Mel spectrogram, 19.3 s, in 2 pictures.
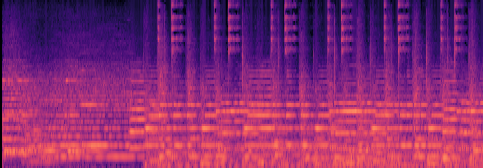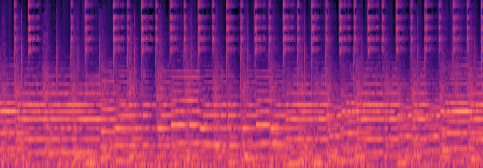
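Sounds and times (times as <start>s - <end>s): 
orchestral remix: 0.0s - 19.3s.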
